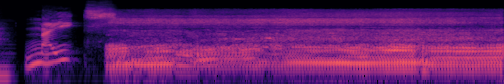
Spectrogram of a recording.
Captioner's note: engine whirring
